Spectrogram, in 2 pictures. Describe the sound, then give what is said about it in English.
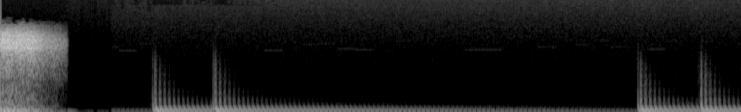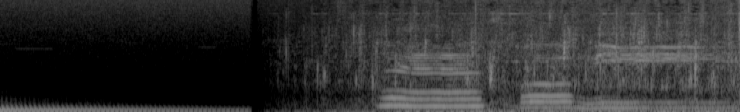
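Two pairs of sharp, gunshot-like electric jolts from a new copper device for heart attacks used on a patient, each crack trailing into a deep, slowly fading hum, followed by a voice speaking at the end. “Jesus, what was that? Sounded like a gunshot.”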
